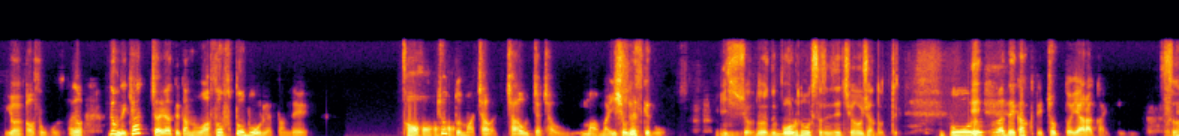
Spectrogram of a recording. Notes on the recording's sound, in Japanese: 久しぶりにSkype収録となっております。音質申し訳ない。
